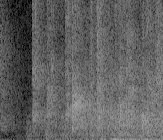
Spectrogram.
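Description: A crowd breaks into applause, a dense wash of many hands clapping that swells quickly after a brief quiet moment and carries on steadily at moderate volume.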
